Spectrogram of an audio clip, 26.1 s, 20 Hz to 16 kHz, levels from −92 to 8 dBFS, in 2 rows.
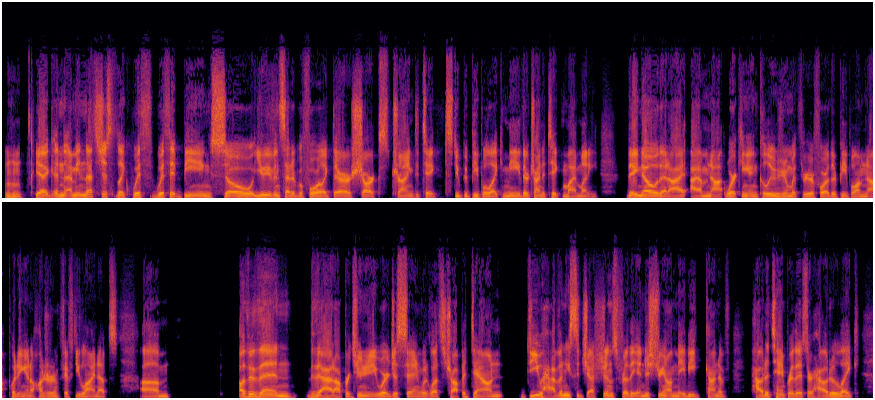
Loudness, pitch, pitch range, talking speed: -19 LUFS, 110 Hz, 100-125 Hz, 210 wpm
